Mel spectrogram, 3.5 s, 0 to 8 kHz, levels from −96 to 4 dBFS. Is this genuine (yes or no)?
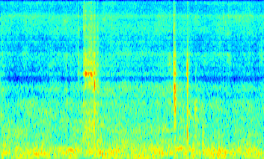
no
